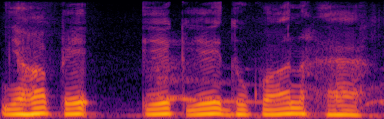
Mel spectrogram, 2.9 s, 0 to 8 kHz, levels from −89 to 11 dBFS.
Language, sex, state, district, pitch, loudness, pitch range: Hindi, male, Uttar Pradesh, Saharanpur, 125 Hz, -15 LUFS, 115-135 Hz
